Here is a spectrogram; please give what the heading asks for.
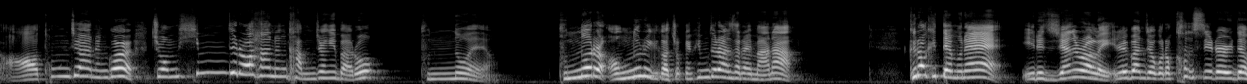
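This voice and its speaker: A woman teaching English reading for an exam, explaining lively in a mix of English and Korean. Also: high-pitched.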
